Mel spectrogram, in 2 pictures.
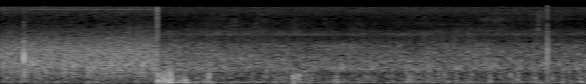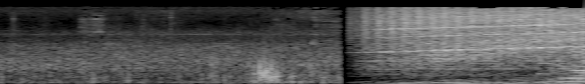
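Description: Steady low outdoor rumble with a couple of soft thumps and a brief voice near the end. About seven seconds in, electronic music cuts in abruptly.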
